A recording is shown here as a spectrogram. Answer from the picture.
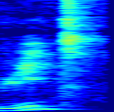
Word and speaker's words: huit: Huit, you do pronounce the T, huit.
